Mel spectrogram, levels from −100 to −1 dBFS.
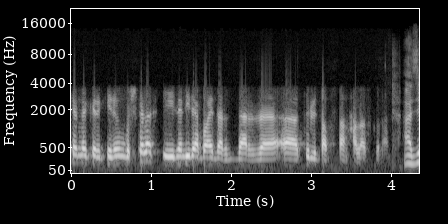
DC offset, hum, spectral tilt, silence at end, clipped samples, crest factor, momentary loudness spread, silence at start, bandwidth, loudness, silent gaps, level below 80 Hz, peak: under 0.1%; none; -6 dB/octave; 0 s; under 0.1%; 14 dB; 8 LU; 0 s; 11.5 kHz; -24 LUFS; none; -72 dBFS; -10 dBFS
